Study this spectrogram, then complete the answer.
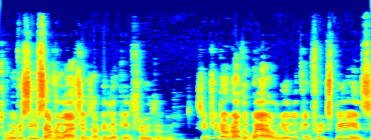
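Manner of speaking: high, brisk noble mage; Feuerbach, genial. Acted. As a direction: probe the apprentice's success. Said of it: "Feuerbach quizzing apprentice".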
